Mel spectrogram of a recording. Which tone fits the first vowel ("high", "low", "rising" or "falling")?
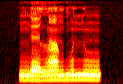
low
